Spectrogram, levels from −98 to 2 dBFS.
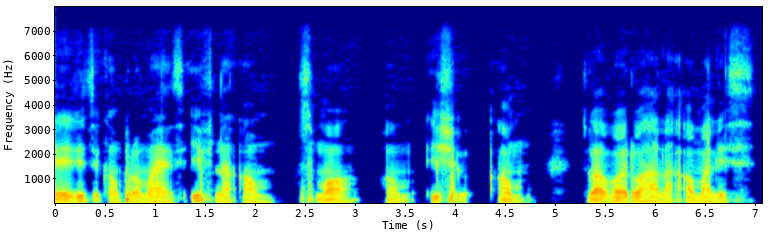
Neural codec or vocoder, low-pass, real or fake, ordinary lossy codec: none; 7.2 kHz; real; none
